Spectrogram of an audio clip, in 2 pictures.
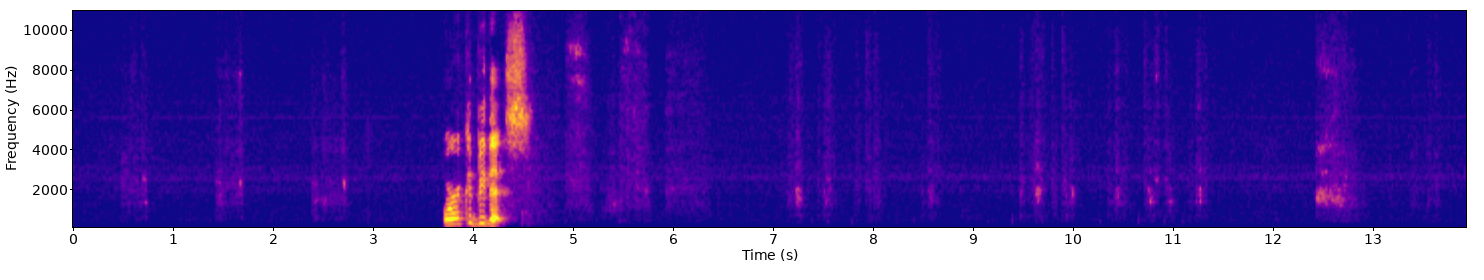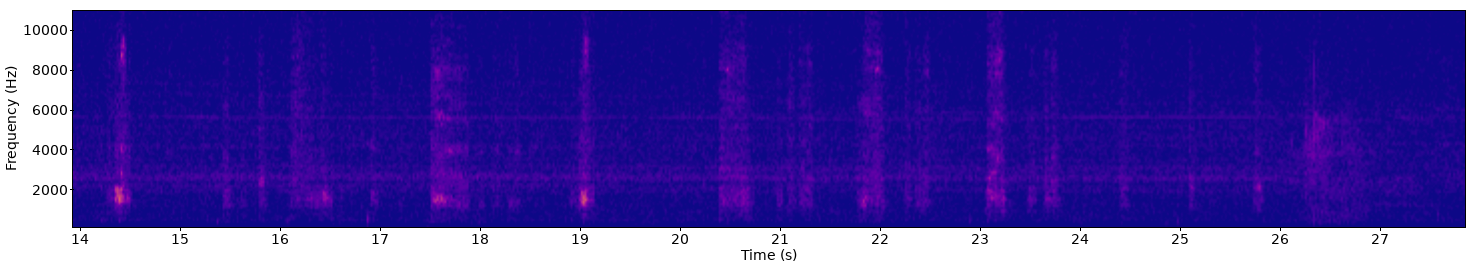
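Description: A marker squeaks faintly on paper.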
